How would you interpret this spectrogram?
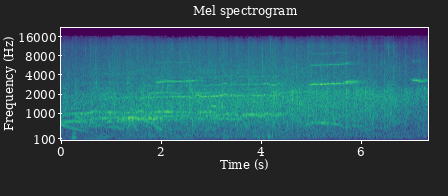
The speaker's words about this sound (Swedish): Kan vi ge kung Jesus en applåd?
